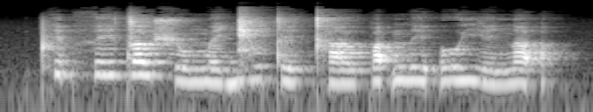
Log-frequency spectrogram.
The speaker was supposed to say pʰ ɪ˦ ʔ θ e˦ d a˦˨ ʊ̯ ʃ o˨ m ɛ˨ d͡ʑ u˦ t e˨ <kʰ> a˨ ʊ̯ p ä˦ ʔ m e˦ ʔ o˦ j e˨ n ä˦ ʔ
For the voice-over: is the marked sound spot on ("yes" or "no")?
yes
